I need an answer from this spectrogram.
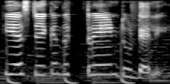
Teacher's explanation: in this we are emphasizing on train that he did not take a plane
